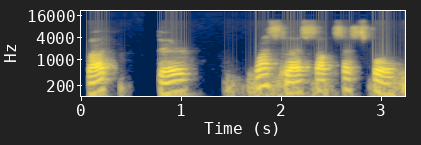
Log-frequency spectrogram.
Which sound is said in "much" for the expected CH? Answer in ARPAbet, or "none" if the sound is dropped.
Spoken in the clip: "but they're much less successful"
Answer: S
